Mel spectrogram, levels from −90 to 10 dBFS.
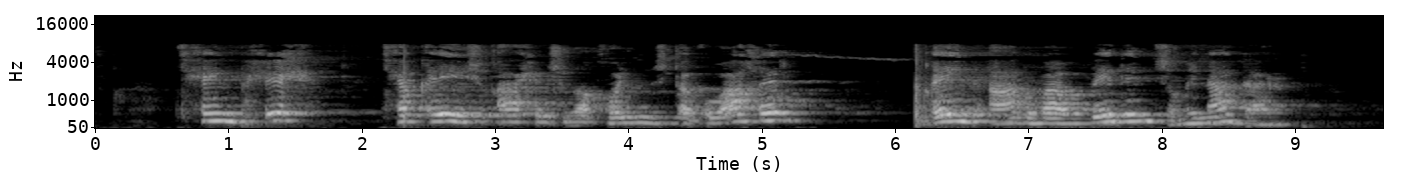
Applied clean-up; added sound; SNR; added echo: classical method WPE with log-MMSE.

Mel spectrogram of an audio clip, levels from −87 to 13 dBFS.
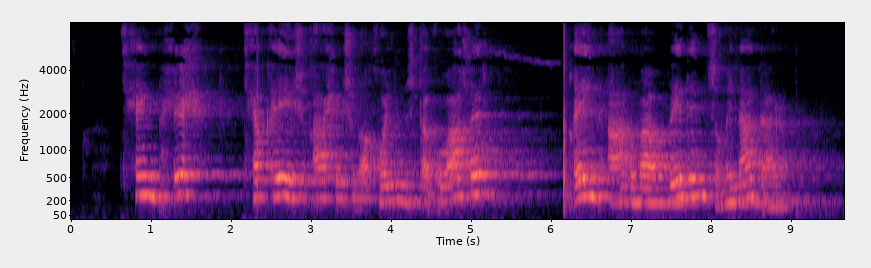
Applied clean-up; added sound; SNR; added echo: none; Fireworks; 19 dB; reverberation time 1.9 s.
